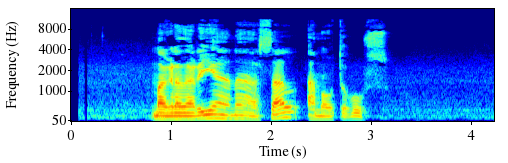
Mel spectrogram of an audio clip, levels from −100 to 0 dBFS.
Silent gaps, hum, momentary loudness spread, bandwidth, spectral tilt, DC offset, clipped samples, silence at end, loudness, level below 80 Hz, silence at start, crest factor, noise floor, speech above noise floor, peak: none; none; 13 LU; 11.5 kHz; -6 dB/octave; under 0.1%; under 0.1%; 1.1 s; -25 LUFS; -66 dBFS; 0.8 s; 22 dB; -62 dBFS; 37 dB; -6 dBFS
